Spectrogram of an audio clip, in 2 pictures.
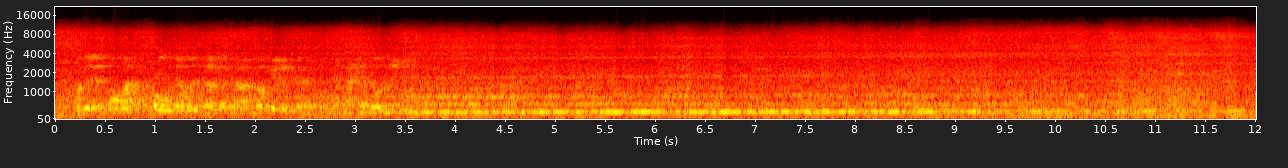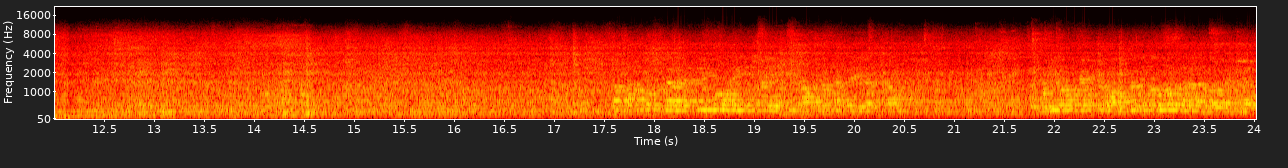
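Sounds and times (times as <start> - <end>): train wheel and track noise: 0.0 - 24.0.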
